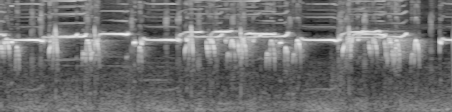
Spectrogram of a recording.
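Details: Bar-winged prinia singing in the full tilek and ngalun styles, used for contest-simulation training: loud, ringing whistled phrases repeated about every second, with rapid metallic trills and sustained piercing tones.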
